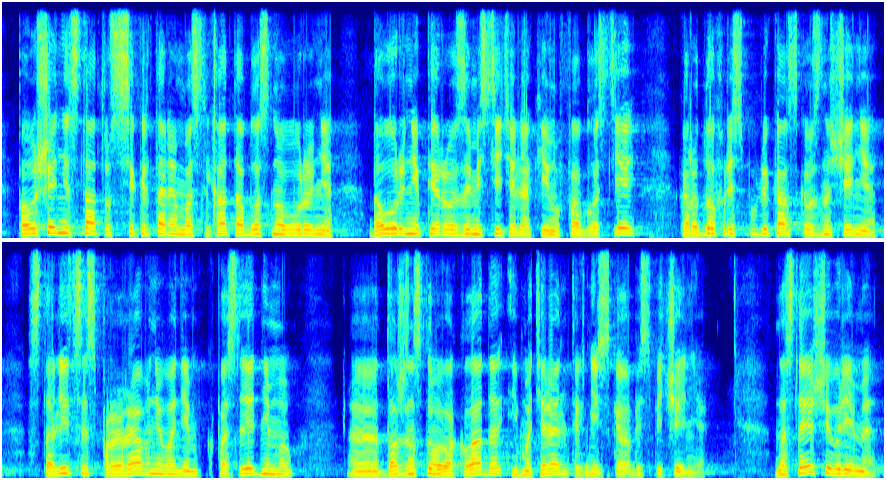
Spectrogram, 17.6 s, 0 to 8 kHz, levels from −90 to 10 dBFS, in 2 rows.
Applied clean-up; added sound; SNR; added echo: neural mask model Resemble Enhance denoiser.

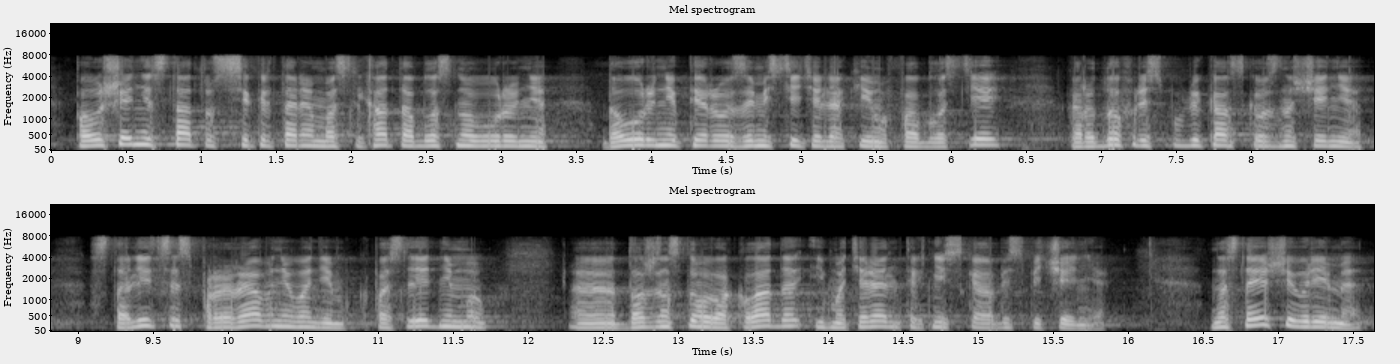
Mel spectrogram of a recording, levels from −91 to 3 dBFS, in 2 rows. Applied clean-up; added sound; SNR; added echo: none; none; none; none.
